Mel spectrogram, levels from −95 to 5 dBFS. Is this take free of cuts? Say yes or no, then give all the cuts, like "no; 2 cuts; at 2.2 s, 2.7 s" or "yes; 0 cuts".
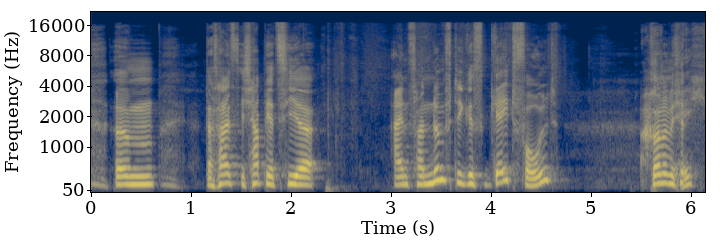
yes; 0 cuts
